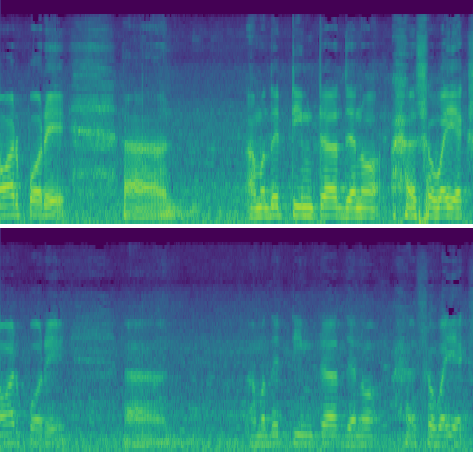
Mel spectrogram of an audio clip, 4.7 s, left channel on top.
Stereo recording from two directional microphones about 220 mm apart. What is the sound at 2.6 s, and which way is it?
Speech, 45° left (ahead or behind).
